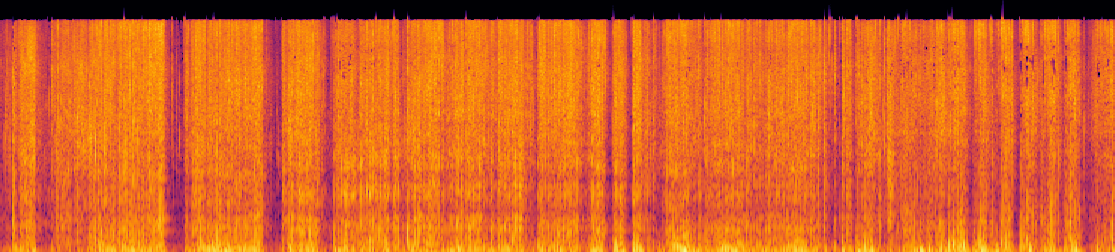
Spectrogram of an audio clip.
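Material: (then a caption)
Plastic. Long acrylic nails scratch fast across the bubbles of a flat sheet of clear plastic bubble wrap held up in the air. The result is a dense, continuous crinkling scrape with full low and bright content, broken by a few brief drop-outs where the nails pause.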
